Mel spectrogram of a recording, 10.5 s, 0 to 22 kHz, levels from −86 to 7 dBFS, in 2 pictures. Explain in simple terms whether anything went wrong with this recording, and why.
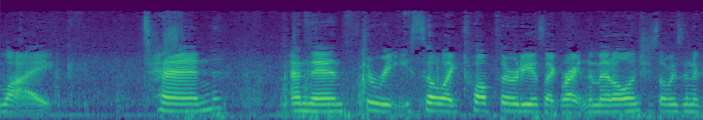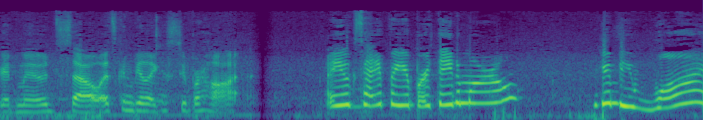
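Hard clipping occurs twice, from 7.83 to 8.06 s and from 9.79 to 9.96 s. The loudest moments were slightly too big for the recording to hold, so their peaks were sliced flat, which adds a brief crackly edge to those loud spots.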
